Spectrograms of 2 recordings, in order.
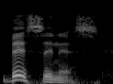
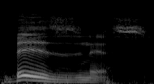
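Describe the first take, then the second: First: The middle vowel is sounded, with a hissed s. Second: The middle vowel is dropped, with a z sound. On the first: The speaker calls it wrong. "I'm not saying business" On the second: The speaker calls it right. "The S changes to a Z and the I that's in the middle disappears altogether"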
